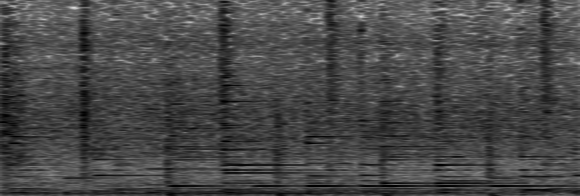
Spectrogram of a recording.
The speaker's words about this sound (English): The catalyst I'm using here is manganese dioxide. So let's see what happens when I put this into that solution. You can see right away how it's bubbling, how the oxygen is being given off.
